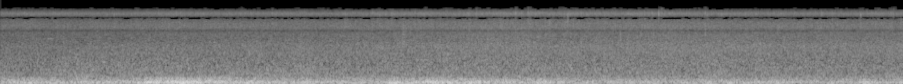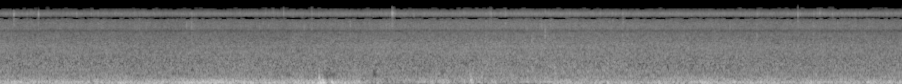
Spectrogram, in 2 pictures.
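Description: A heavy thunderstorm downpour of rain and hail pelting hard, with strong wind gusting and rumbling on the microphone. The rumbles swell loudest about two and four seconds in.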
